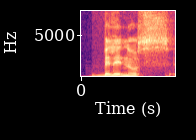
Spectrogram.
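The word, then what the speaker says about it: Belenos: Bellinos.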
